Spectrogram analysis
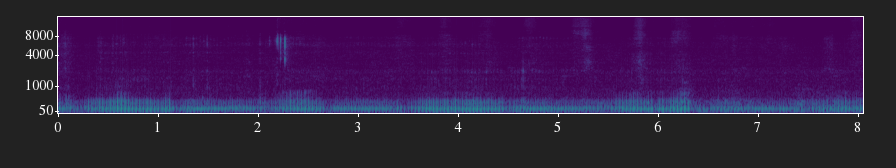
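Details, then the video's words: Sweet rescued tuxedo cat BabyCharlie, born 2019, lies on his owner purring for cuddles: a loud low rumble pulsing in repeated inhale-exhale swells roughly every one to two seconds, with occasional small clicks and rustles. "Sweetest cat purring on top of me, craving cuddles like a baby"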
